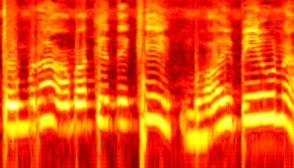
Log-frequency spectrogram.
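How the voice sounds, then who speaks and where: The voice is a cartoonish character voice. Its pitch is high. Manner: kind, soothing.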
